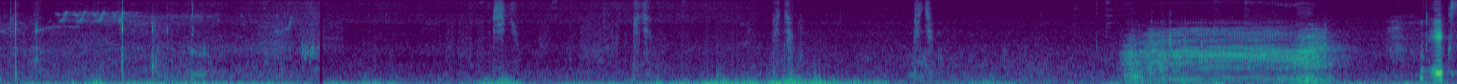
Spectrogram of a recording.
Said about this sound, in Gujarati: દય ચંદુકાકીની ભેંસ છે અહીંયાથી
